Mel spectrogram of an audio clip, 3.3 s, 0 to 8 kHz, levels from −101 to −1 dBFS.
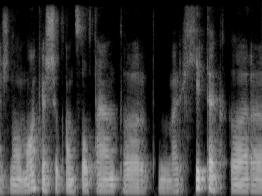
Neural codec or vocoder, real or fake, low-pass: none; real; 7.2 kHz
